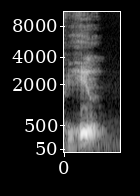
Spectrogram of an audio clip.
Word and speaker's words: Vigil: And like, we're always Vigil back home. And so when I turned 18 and joined the Army, I just made it a point to say, I'm Eric Vigil. The proper pronunciation. – Did you get like the side eye, like, okay, Mr. Vigil. – As long as people won't put an R in it or Virgil, I'm good.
